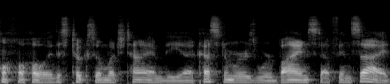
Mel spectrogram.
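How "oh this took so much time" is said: plain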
